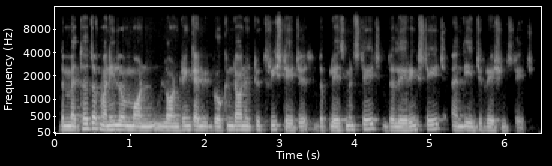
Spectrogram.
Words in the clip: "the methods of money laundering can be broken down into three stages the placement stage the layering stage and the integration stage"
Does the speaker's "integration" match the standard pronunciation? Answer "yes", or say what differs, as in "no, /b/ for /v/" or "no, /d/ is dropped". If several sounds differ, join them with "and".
yes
